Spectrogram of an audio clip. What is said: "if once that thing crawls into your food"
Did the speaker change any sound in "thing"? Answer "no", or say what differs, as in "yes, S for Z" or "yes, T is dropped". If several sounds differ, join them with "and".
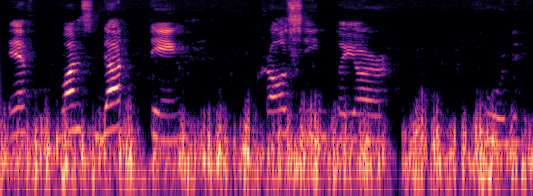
yes, T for TH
